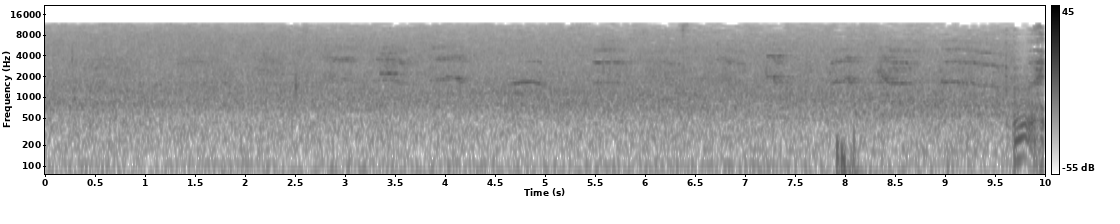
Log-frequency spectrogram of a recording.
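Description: Birds chirping, many short, high, scattered calls, over a steady outdoor background hiss, with one low thump about eight seconds in.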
